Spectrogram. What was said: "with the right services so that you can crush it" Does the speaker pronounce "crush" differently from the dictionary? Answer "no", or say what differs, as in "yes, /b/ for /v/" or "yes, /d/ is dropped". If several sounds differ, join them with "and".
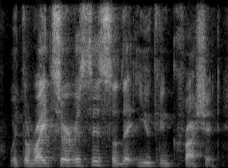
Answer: no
